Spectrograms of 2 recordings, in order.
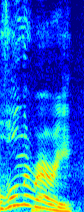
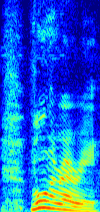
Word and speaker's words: Vulnerary: Oh, Vulnerary! I pronounced it right! Yes! I can end the episode here. I pronounced crap, I can't do it again. Vulnerary. Yes, Vulnerary.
